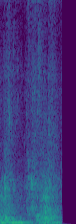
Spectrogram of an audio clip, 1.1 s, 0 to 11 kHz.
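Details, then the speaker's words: GE GTUP270EM5WW stacked washer/dryer combo after repair for loud grinding from the washer, running a test load: water swishing and sloshing over a low steady hum, no grinding left; normal wash cycle. "And as you can probably hear, it sounds a lot better than that grinding noise that it was previously doing."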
